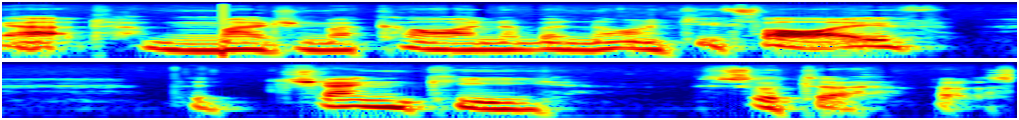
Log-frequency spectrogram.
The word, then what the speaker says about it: Canki: Hello, today I'm looking at Majjhima number 95, the Canki Sutta, that's spelled C-A-N-K-I in Romanized Pali.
